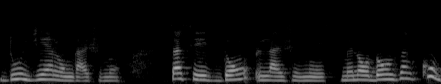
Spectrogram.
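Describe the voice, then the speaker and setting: Speaking at a very slow pace, a woman with a fairly high pitch uses ordinary pitch variation. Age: 30s. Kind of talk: panel discussion.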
